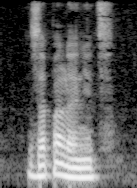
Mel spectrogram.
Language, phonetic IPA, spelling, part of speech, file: Polish, [ˌzapaˈlɛ̃ɲɛt͡s], zapaleniec, noun, LL-Q809 (pol)-zapaleniec.wav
